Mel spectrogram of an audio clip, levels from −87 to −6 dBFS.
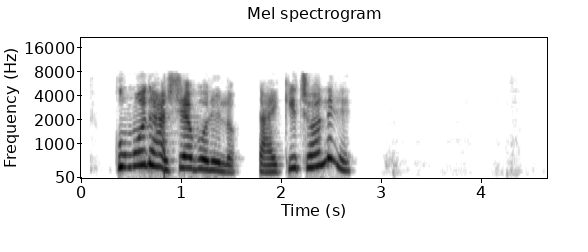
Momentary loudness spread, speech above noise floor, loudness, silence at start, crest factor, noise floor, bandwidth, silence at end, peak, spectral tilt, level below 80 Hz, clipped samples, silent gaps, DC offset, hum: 11 LU; 64 dB; -17 LUFS; 0.4 s; 18 dB; -80 dBFS; 8 kHz; 1.95 s; -2 dBFS; -4 dB/octave; -60 dBFS; under 0.1%; none; under 0.1%; none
